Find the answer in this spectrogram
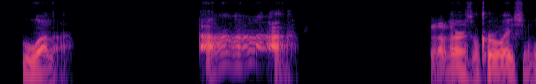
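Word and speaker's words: voilà: The H is silent. Okay. It's like voila. Like voila.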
